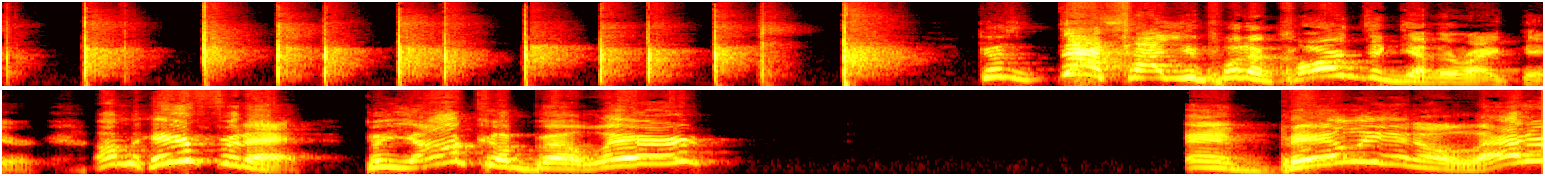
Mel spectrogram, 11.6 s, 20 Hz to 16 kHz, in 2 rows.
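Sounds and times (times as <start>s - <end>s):
single person clapping hands: 0.0s - 3.5s
speech: 3.7s - 8.5s, 10.2s - 11.5s.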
